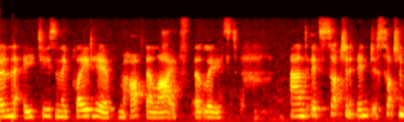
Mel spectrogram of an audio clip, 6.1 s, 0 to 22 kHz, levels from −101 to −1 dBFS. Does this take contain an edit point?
yes; 1 cut; at 1.7 s

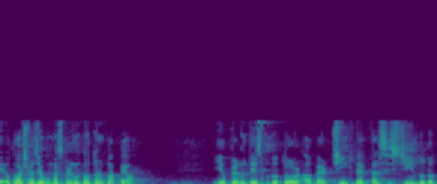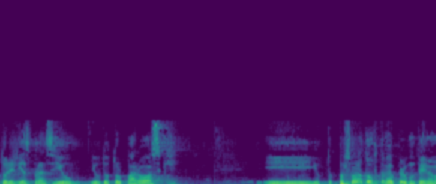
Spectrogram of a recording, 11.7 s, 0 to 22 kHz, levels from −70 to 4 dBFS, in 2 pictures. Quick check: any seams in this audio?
no; 0 cuts

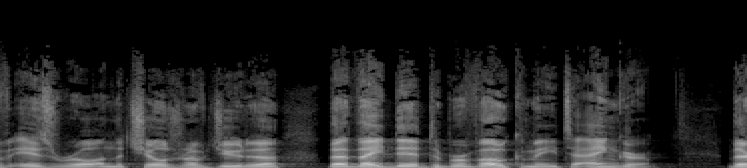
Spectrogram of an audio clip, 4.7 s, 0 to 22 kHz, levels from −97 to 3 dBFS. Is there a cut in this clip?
no; 0 cuts

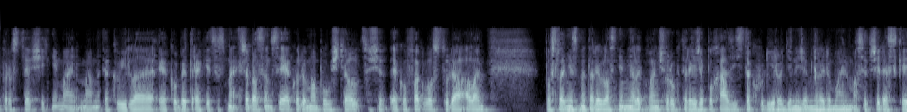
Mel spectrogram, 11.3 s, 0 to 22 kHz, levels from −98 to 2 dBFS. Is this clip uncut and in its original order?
no; 4 cuts; at 1.2 s, 3.0 s, 8.0 s, 8.7 s

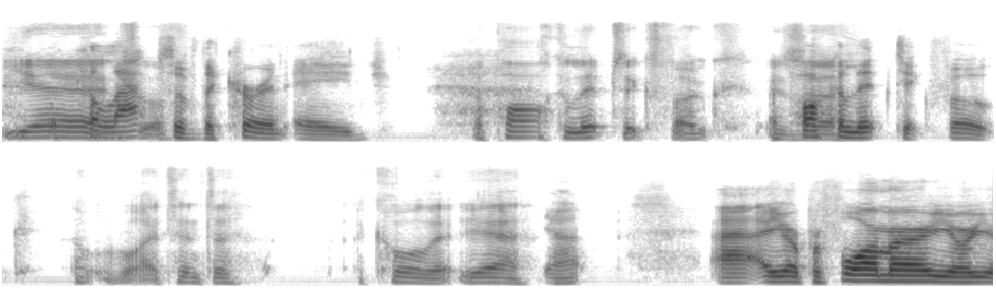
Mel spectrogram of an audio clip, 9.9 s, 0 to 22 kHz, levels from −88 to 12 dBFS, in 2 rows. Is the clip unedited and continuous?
yes; 0 cuts

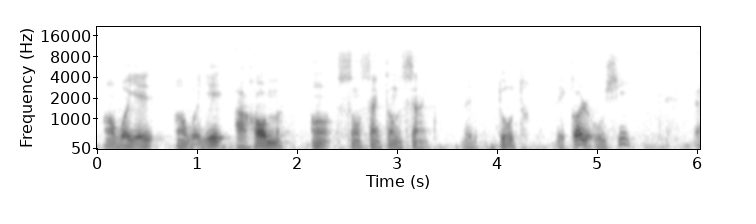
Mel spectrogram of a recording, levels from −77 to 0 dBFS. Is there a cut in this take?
no; 0 cuts

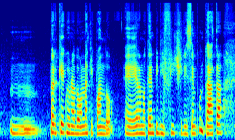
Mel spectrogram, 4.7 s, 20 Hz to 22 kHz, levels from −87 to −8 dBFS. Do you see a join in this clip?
yes; 1 cut; at 1.3 s

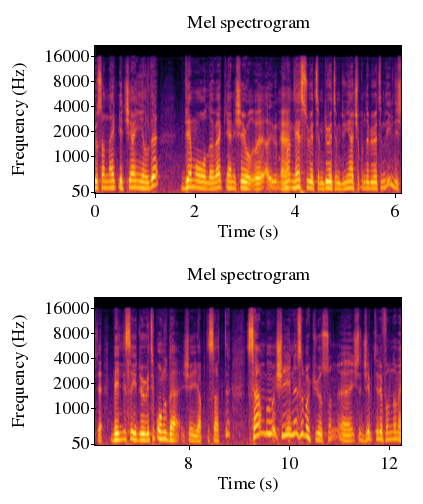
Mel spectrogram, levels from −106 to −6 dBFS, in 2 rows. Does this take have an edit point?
yes; 2 cuts; at 4.6 s, 6.4 s

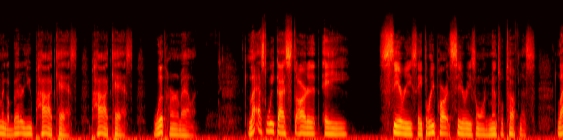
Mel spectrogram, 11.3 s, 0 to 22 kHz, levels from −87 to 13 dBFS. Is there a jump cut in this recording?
yes; 1 cut; at 1.8 s

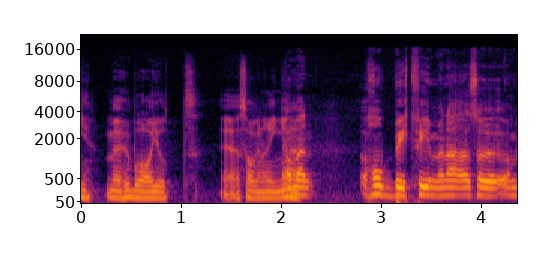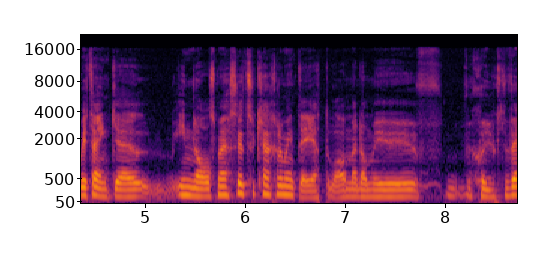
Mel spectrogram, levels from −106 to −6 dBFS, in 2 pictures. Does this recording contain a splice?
no; 0 cuts

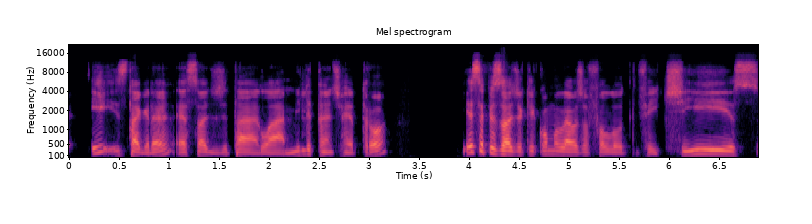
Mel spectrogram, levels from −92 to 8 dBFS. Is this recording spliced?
no; 0 cuts

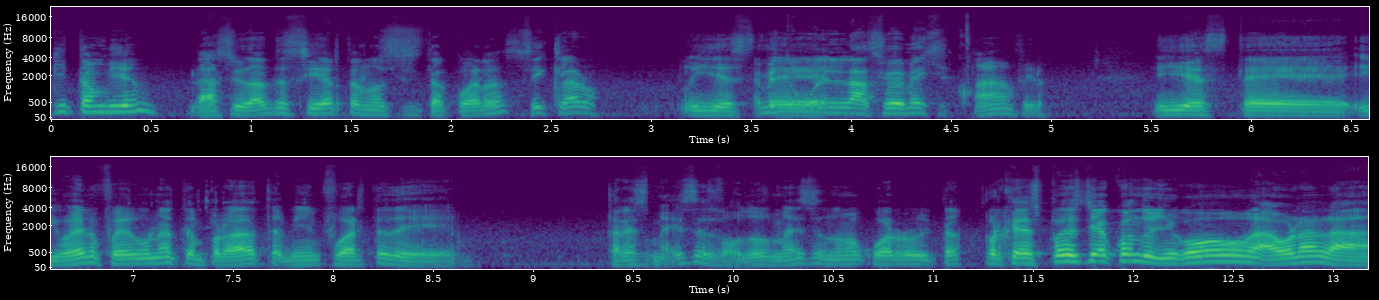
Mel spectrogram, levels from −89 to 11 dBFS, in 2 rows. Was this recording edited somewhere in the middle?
yes; 1 cut; at 11.2 s

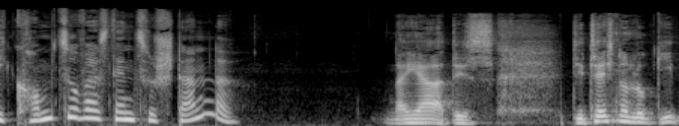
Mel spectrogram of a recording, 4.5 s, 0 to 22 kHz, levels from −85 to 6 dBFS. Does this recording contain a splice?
no; 0 cuts

